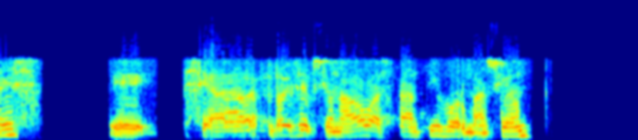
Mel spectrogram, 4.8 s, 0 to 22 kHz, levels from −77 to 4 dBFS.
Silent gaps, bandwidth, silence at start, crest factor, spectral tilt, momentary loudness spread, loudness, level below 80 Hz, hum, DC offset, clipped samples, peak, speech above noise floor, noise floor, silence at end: none; 8.8 kHz; 0 s; 14 dB; -6.5 dB/octave; 7 LU; -18 LUFS; -62 dBFS; none; under 0.1%; under 0.1%; -4 dBFS; 66 dB; -83 dBFS; 0.8 s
